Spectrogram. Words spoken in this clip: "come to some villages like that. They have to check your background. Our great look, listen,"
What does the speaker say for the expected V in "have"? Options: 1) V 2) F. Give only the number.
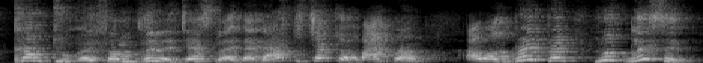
2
